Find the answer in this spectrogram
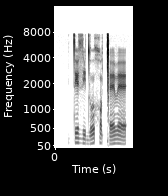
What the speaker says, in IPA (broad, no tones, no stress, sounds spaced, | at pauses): t ɪ z i d o x ɔ ǀ ɛ β ɛ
